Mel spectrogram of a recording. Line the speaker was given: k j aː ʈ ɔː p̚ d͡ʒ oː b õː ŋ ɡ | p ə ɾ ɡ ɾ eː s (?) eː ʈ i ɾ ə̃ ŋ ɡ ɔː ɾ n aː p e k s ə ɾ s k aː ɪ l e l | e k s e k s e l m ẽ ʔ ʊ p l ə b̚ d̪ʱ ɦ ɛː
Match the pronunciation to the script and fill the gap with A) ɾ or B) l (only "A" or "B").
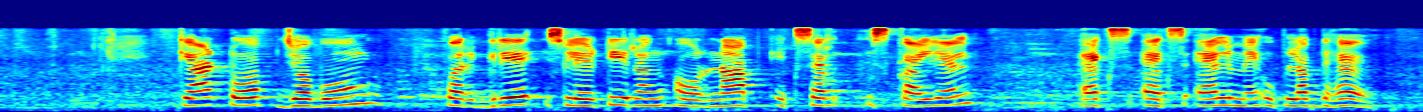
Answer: B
